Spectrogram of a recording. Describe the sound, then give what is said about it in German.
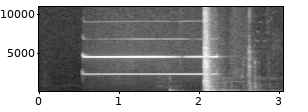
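A single sustained electronic beep from a press in a creative workshop sounds for about a second and a half as its timed cycle finishes, followed by a loud thunk and a clatter as the press is lifted open. “Jetzt piepst es gleich, wenn es fertig ist.”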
